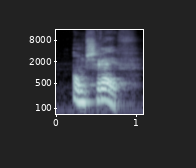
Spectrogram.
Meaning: inflection of omschrijven: 1. first-person singular present indicative 2. second-person singular present indicative 3. imperative
- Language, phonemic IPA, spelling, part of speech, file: Dutch, /ɔmˈsxrɛi̯f/, omschrijf, verb, Nl-omschrijf.ogg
